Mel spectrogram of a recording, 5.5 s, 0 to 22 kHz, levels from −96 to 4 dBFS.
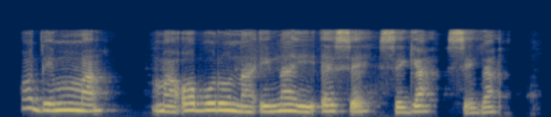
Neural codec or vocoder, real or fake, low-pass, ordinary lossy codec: none; real; none; none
